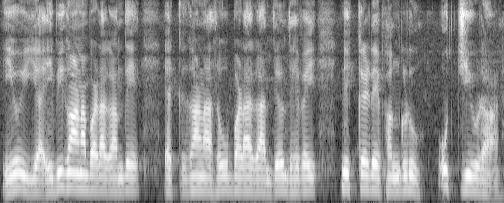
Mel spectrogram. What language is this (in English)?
Dogri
